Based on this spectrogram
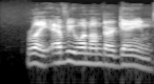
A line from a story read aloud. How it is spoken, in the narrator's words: says Leo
